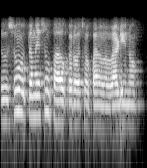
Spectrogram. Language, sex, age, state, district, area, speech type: Gujarati, male, 18-30, Gujarat, Surat, urban, conversation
